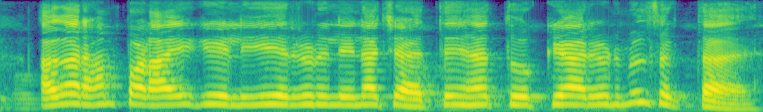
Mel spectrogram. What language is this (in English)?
Hindi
